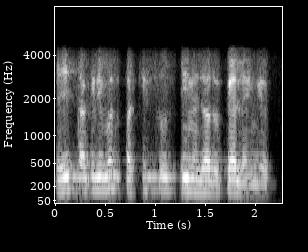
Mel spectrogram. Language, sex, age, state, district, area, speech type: Urdu, male, 18-30, Bihar, Darbhanga, rural, conversation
